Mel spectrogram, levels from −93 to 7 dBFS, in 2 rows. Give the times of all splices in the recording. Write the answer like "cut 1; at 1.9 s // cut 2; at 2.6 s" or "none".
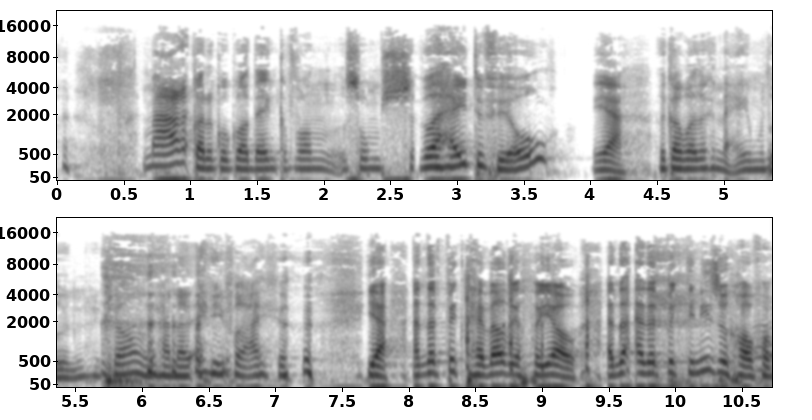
cut 1; at 1.0 s // cut 2; at 2.6 s // cut 3; at 5.3 s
